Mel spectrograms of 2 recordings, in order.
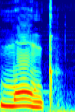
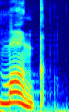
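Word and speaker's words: monk: इट्स नॉट मॉन्क, इट्स मंक, मंक।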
